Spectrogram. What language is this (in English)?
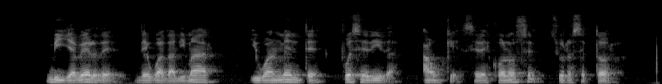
Spanish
